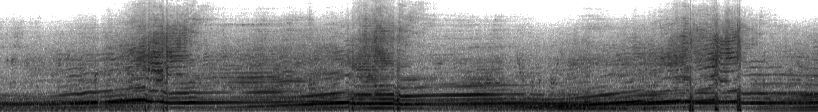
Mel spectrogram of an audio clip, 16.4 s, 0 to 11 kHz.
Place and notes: Stapleton Ln, Leicester, UK - British Superbikes 2004 ... Qualifying ...
British Superbikes 2004 ... Qualifying ... part one ... Edwina's ... one point stereo mic to minidisk ...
